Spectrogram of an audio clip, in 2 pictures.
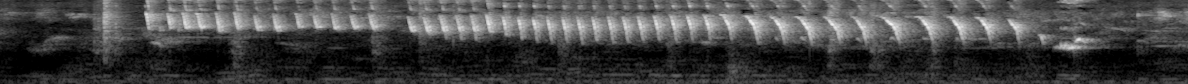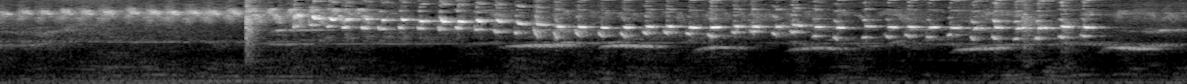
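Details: White-rumped shama in full song with rough, harsh material: a long, fast, buzzy trill of high rattling notes lasting several seconds, a brief break, then an even higher sustained trill sliding downward, with soft chirps underneath.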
